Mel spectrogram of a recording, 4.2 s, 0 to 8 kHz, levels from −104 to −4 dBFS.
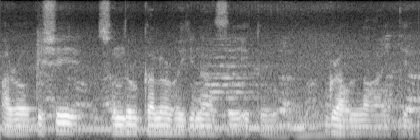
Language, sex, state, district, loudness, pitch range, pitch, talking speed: Nagamese, male, Nagaland, Dimapur, -17 LUFS, 105-115 Hz, 110 Hz, 155 wpm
